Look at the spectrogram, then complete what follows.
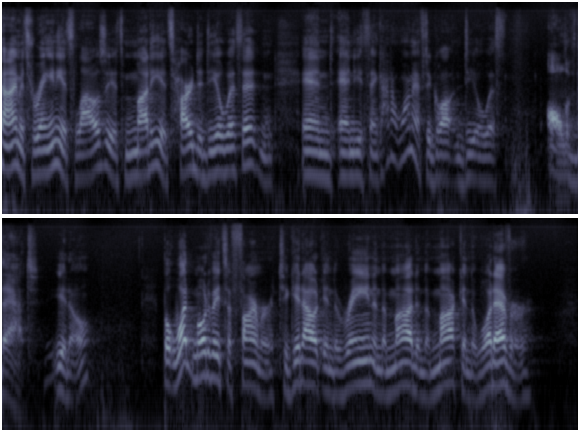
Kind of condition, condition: setting, large echoing room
